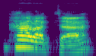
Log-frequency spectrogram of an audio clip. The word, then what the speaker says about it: character: on the first syllable in B character stresses on the first syllable C designate stresses on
